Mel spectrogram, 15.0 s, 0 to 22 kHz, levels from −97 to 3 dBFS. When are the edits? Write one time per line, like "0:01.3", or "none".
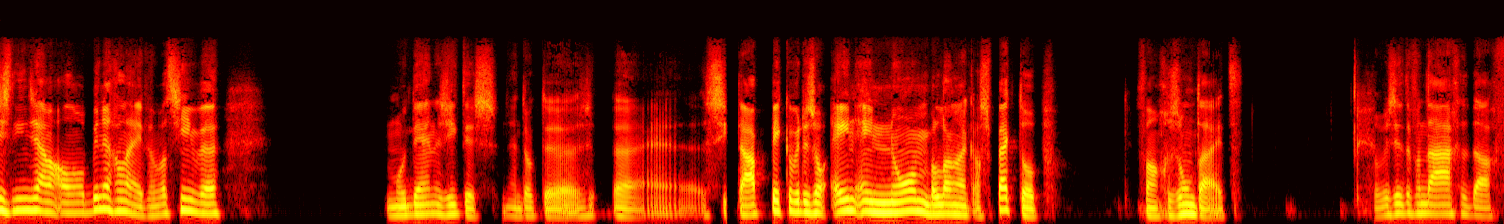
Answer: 0:05.0
0:07.3
0:13.8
